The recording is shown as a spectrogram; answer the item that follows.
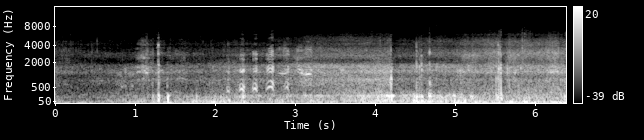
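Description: Sea surf washing in around a GoPro held low in the shallows, a steady rush of water with a few sharp splashes against the camera and wind on the microphone.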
